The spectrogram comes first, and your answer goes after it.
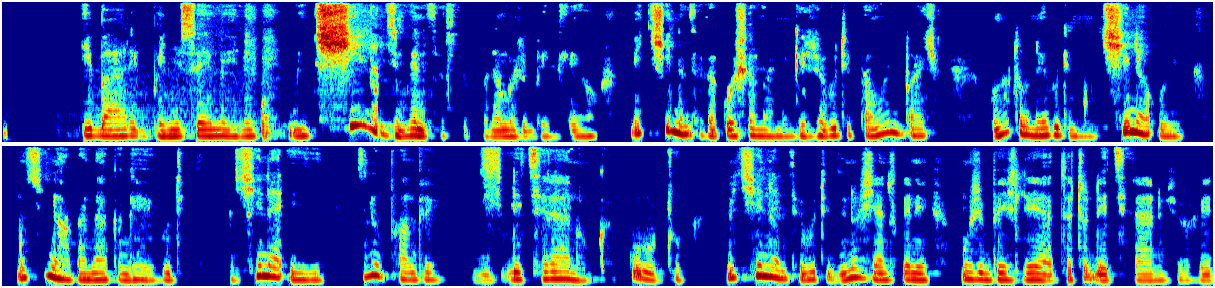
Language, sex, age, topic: Ndau, female, 18-24, health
